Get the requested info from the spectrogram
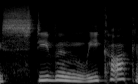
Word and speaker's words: Stephen Leacock: Corked was one of the best books of 2009 by Quill and Quill Magazine, and it was also nominated for a Stephen Leacock, am I saying that right? – Yeah.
